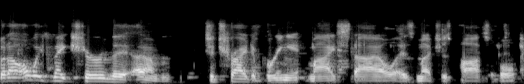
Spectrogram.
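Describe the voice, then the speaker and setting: A man with a southern Illinois accent talks at a moderate pace and a medium pitch. His pitch swings very widely while his loudness stays very even, in a dry, close sound with no echo. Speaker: film director. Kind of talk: interview.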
